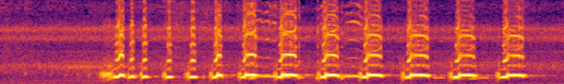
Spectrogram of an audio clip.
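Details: Local zebra dove calling, used to stimulate breeding drive in captive doves and to lure birds. There are about ten short, rapid, mellow notes at mid pitch, evenly spaced in a quick rhythmic series lasting two seconds, with a faint low hum behind.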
